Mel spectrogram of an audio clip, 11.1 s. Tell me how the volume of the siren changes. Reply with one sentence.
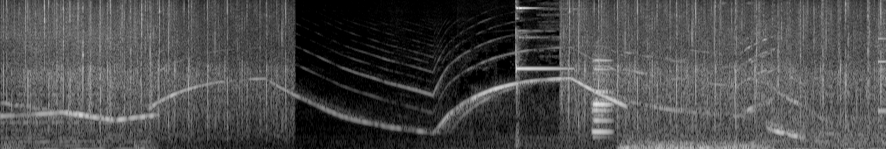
The loudness of the siren goes down, then up.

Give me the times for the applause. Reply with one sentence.
The applause can be heard from 0.0 to 3.7 s and from 7.0 to 11.0 s.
